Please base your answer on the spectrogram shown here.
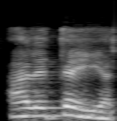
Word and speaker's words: aletheia: Aletheia se escribe. A-L-E-T-H-E-I-A. Aletheia se pronuncia en griego.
